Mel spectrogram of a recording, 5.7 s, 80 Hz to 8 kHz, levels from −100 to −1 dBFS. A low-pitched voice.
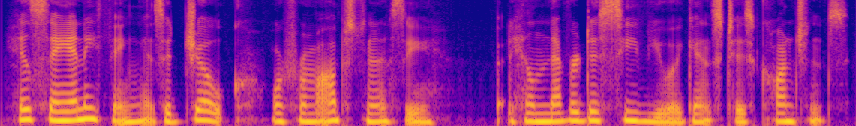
No: high, 200 Hz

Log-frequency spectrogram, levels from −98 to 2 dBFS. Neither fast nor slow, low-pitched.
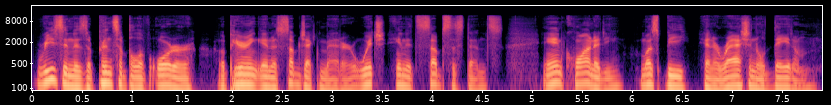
Yes: average, 165 wpm; low, 105 Hz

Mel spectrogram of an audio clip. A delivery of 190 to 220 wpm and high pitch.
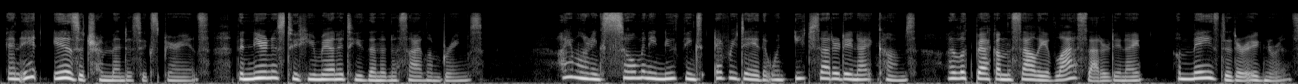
Yes: average, 200 wpm; high, 230 Hz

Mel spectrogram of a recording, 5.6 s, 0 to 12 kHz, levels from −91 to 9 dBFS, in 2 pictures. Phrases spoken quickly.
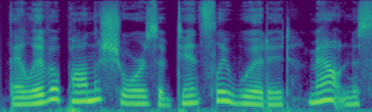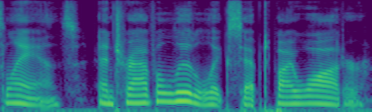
No: average, 170 wpm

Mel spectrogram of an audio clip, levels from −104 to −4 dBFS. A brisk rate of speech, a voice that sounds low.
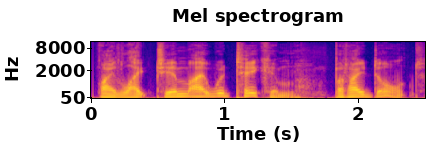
Yes: fast, 265 wpm; low, 120 Hz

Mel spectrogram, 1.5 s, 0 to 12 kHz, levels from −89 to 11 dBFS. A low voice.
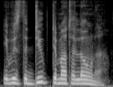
No: medium, 150 Hz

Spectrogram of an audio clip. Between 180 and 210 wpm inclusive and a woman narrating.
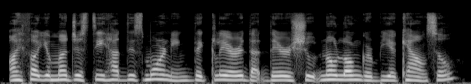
No: fast, 205 wpm; male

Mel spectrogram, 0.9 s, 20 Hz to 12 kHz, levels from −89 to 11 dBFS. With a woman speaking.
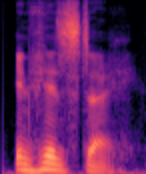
No: male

